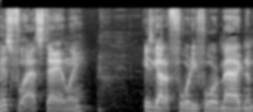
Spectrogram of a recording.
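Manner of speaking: usual speaking voice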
